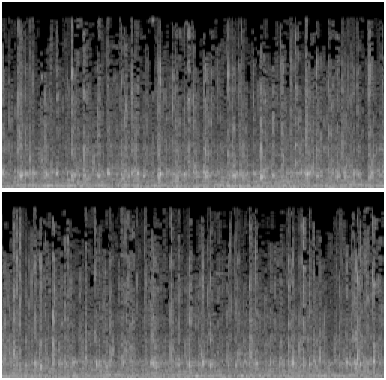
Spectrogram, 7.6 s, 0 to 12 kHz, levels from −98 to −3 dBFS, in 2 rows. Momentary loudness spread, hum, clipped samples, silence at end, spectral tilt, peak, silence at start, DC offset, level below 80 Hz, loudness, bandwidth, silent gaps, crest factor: 3 LU; none; under 0.1%; 0 s; -3.5 dB/octave; -12 dBFS; 0 s; under 0.1%; -52 dBFS; -36 LUFS; 11.5 kHz; none; 24 dB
